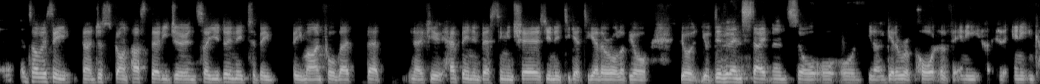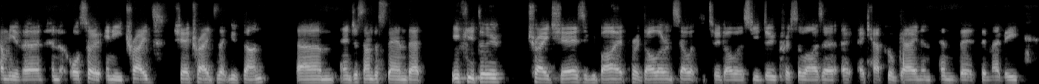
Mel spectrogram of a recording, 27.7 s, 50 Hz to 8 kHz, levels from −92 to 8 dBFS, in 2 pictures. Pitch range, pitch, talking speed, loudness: 110-125 Hz, 115 Hz, 210 wpm, -28 LUFS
